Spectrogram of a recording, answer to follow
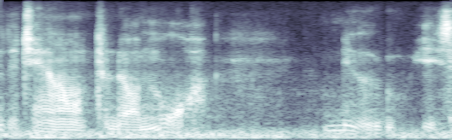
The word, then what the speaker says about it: GNU: New is how it is said. The G is silent.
